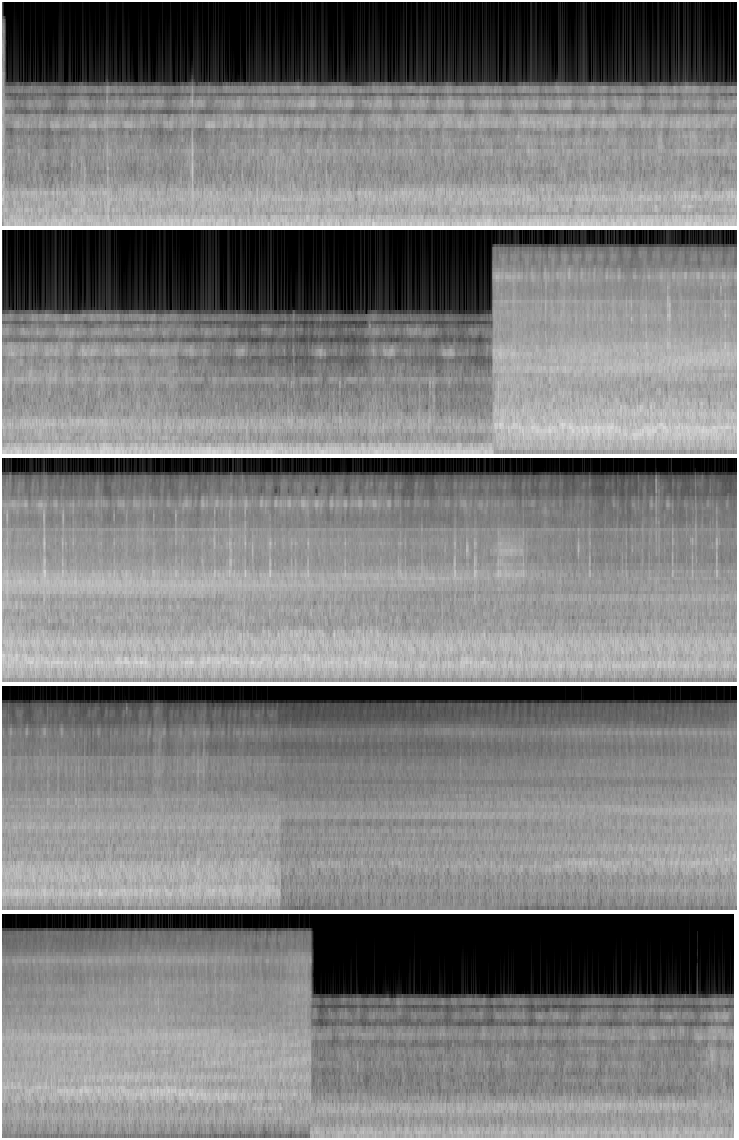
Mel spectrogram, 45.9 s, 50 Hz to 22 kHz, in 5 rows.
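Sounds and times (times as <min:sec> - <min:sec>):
electric motors whining: 0:00.0 - 0:09.4, 0:15.3 - 0:40.6
drivetrain and tracks rattling: 0:15.3 - 0:31.1, 0:31.8 - 0:40.6.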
